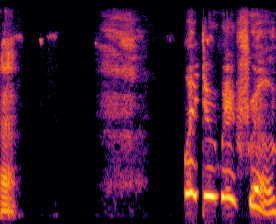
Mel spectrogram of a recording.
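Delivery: talking through a yawn. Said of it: "sorry, I was yawning".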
